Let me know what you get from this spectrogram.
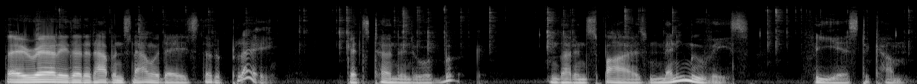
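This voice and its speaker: A man with a low-pitched, mellow voice narrates like a bedtime storyteller. He takes his time, lingering on phrases with dramatic pauses. His delivery has a husky edge. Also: animated. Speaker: podcast host and storyteller.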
